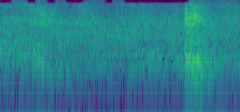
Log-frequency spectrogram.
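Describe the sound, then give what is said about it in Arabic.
A door is shut with one short, dull thud that rises over a steady hiss of background noise. “ممكن نقفل الباب لو سمحت.”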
